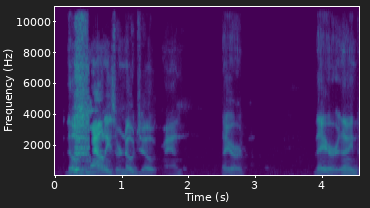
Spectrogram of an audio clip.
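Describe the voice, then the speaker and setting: With a Southern US accent, a man of medium pitch speaks at a fairly quick pace. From US South. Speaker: fishing show host. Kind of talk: casual chat. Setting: live video stream.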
